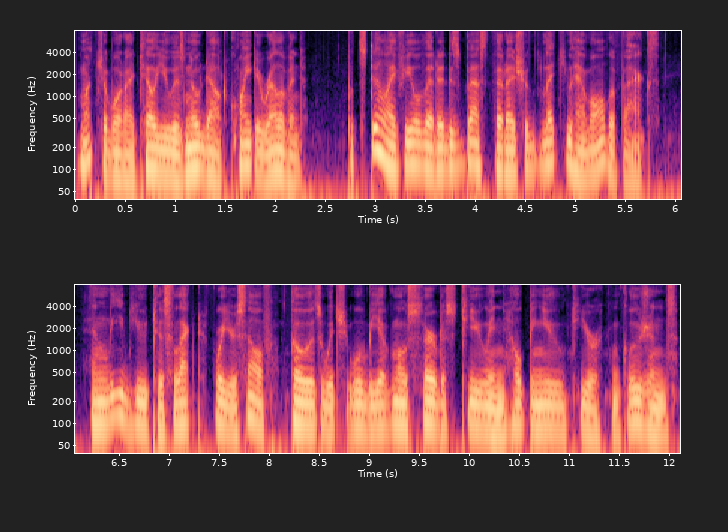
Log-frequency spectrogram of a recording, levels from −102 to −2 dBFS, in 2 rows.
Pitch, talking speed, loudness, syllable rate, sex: 95 Hz, 250 wpm, -16 LUFS, 5.7 syllables/s, male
